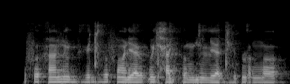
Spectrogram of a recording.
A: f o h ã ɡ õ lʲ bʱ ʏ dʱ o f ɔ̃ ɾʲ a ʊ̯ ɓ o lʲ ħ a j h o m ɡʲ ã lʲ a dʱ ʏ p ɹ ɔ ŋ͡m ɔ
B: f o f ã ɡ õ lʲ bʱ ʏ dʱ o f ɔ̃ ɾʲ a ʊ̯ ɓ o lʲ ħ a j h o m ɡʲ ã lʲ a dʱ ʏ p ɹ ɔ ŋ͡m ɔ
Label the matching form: A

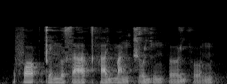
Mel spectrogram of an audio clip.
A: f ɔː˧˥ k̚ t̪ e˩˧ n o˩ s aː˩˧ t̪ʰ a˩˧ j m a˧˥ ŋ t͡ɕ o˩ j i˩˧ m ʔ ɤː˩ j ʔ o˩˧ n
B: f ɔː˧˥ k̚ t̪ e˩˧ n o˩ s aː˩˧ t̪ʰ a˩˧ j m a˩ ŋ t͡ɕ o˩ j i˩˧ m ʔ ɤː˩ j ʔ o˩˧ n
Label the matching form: B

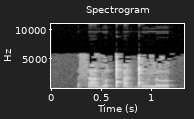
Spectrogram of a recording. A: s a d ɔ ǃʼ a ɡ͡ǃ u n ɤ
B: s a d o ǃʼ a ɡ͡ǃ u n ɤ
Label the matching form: A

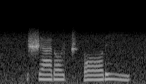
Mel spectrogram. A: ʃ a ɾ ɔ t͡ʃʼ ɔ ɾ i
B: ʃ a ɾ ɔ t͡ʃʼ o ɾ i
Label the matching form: A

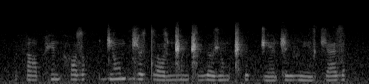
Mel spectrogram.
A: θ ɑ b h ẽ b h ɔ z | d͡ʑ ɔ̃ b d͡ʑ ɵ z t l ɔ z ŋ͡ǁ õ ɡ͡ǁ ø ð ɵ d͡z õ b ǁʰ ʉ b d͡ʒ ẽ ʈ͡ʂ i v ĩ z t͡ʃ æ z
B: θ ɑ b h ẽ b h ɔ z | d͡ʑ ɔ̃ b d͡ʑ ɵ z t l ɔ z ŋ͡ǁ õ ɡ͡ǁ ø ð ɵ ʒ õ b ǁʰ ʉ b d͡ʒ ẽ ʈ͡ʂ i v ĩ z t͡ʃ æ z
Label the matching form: B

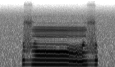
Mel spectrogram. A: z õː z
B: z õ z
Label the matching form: A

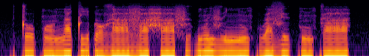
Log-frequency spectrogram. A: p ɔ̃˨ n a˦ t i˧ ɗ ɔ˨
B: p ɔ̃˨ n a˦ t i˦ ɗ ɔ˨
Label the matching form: B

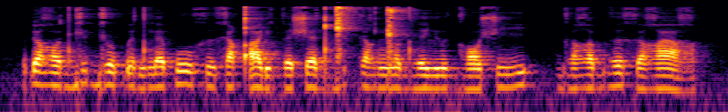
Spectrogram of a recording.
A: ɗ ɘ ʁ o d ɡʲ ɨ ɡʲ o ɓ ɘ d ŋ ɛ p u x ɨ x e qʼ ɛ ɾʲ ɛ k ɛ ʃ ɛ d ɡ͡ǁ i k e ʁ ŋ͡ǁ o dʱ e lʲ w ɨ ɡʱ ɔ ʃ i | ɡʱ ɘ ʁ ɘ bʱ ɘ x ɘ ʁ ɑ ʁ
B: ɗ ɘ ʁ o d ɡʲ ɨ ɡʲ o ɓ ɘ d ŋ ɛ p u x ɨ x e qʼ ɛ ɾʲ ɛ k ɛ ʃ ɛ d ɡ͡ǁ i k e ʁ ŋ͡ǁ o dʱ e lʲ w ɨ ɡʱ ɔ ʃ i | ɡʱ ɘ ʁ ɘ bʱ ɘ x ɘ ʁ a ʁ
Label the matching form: B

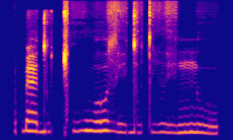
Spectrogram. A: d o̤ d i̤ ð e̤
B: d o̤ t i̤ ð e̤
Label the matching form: B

